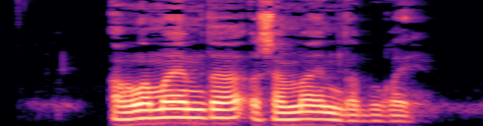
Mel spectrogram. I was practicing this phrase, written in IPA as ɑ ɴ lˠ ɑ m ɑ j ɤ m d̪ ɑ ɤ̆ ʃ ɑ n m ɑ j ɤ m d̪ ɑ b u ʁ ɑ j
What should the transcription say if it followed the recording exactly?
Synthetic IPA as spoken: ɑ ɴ lˠ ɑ m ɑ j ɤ m d̪ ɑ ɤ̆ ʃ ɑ n m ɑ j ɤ m d̪ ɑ b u ʁ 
